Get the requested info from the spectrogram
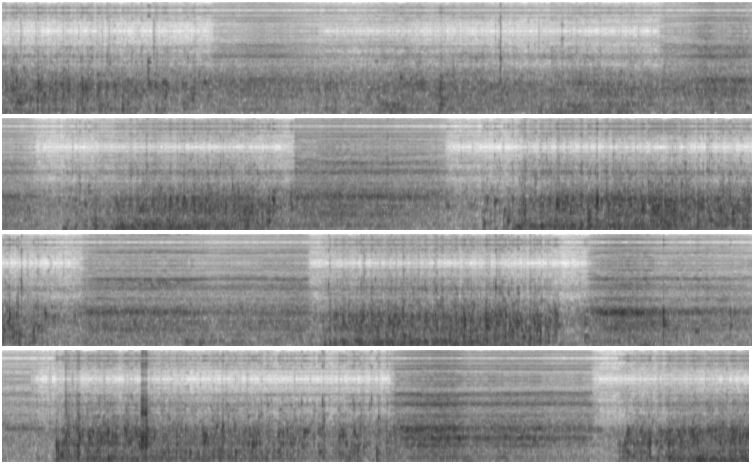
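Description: Scuba regulator breathing underwater: the hiss of inhaled air through the regulator alternating with the gurgling bubbles of each exhale, in a slow, regular cycle of roughly one breath every five seconds.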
